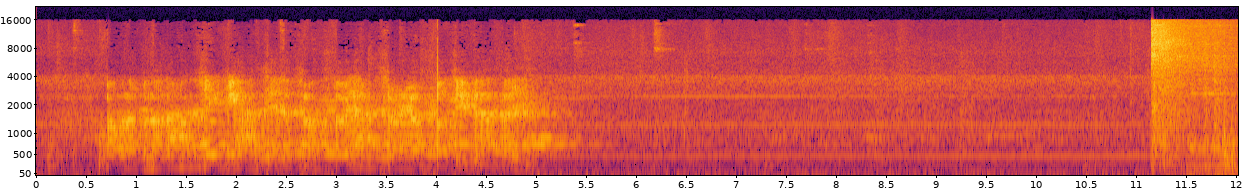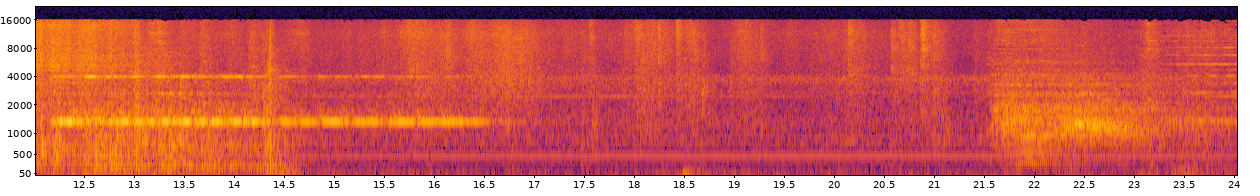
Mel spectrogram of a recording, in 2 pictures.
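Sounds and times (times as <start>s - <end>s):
steady high tone: 0.8s - 6.5s, 11.6s - 18.2s, 21.5s - 24.0s
sliding doors closing rush: 11.2s - 14.9s.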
